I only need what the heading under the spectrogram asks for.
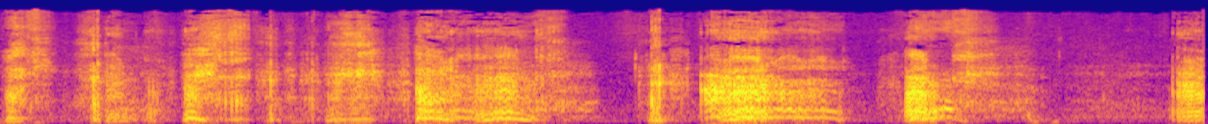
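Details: Shih Tzu Bichon Frise teddy bear dog "talking" almost without pause, with overlapping growly grumbles and rising-falling moans, dense and slightly noisy, as if close up in a small room.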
